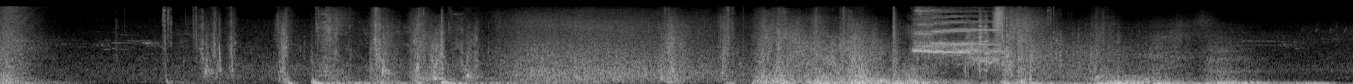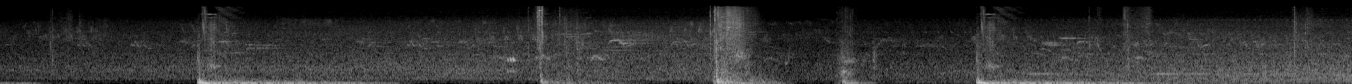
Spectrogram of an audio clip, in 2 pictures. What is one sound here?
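Game sound effects whoosh and chime as cards are played.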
